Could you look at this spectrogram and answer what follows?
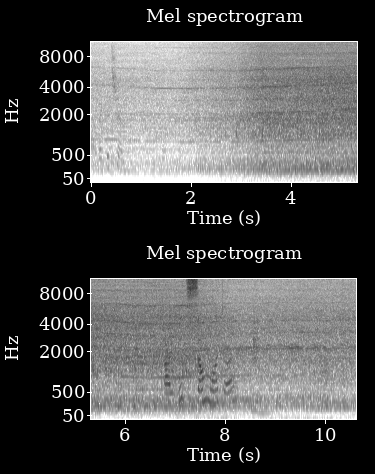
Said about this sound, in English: poured the chickpeas into the food processor and blended it with some tahina or sesame paste, some water, as well as a few ice cubes to keep the hummus from overheating.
